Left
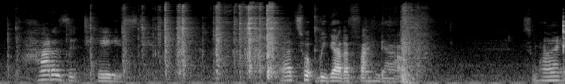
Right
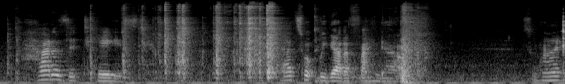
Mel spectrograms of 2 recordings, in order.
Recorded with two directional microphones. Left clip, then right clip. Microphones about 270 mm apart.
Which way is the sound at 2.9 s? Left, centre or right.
Centre.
